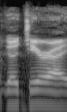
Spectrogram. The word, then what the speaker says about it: Gojira: Obviously, if you don't know, Gojira is the the Japanese pronunciation for Godzilla.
